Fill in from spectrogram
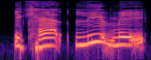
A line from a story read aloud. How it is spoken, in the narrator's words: her mother sobbed, slurring the words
